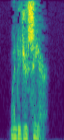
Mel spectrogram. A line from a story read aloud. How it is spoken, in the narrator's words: he asked anxiously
